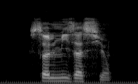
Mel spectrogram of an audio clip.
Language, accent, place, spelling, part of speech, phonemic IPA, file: French, France, Lyon, solmisation, noun, /sɔl.mi.za.sjɔ̃/, LL-Q150 (fra)-solmisation.wav
- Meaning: solmisation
